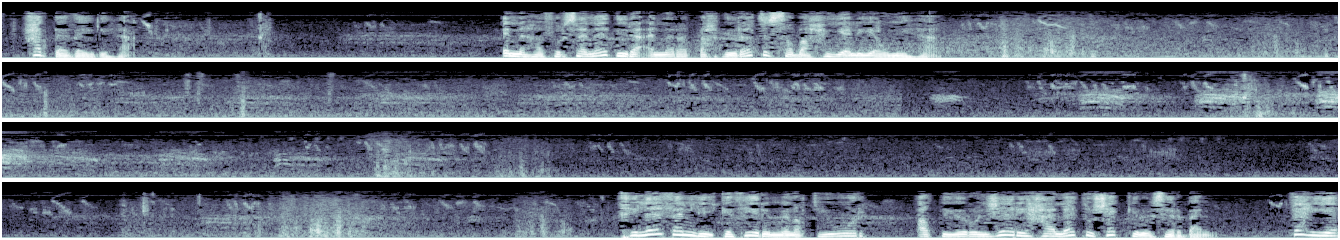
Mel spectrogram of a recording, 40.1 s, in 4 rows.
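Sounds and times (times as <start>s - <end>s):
steady background hum: 0.0s - 40.0s
wild birds calling: 0.0s - 40.0s.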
